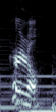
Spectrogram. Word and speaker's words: Colonel: Okay, now sit by Colonel is how it's pronounced.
